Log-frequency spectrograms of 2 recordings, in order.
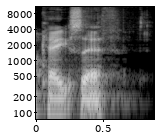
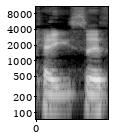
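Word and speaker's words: Cait Sith: a gayc thing right where it should be like C cat shei or something like that but then Square renx turned around and said no you we said it wrong we're going to commit to it being called Kate Sith it's okay Square sure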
